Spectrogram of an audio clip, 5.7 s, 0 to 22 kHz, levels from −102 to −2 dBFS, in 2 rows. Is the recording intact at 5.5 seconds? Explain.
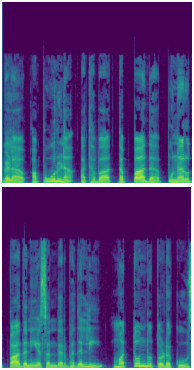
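Yes, the audio is intact at 5.5 seconds, with no fault present at that moment.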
